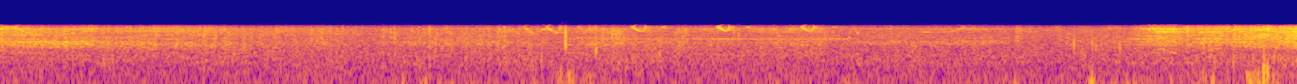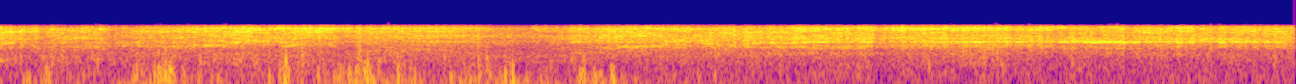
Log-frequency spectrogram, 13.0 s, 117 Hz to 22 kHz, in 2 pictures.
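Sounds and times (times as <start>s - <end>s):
small electric motor whining: 0.0s - 1.2s, 5.6s - 12.9s.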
